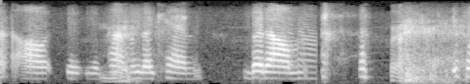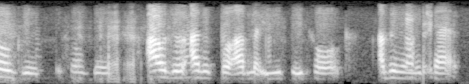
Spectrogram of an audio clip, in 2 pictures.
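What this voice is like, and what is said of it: Appealing foreign accent. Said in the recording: “your accent. I bet everybody could just listen to your accent all day long”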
